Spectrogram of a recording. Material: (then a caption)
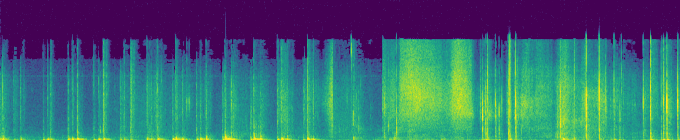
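Paper. A white and dark green softcover paperback is held in the hands and tapped on its cover with the fingertips, giving a rapid series of short, dull, low thumps that die away almost instantly. Midway the tapping pauses for a soft, bright rustling hiss before the quick taps resume.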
